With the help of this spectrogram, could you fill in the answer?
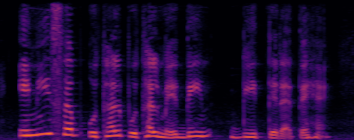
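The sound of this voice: The intonation moves in a lively way. It sits in an unforced reading voice.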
